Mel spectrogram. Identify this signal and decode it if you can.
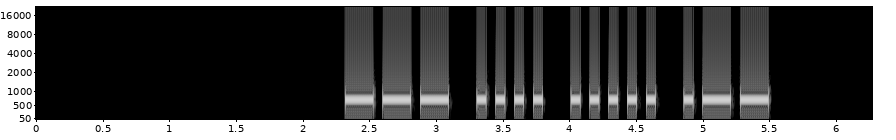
Morse code, heard as a keyed tone, about 17 wpm, 700 Hz. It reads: OH5W
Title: DXCC-100 Call Signs - 4 Characters - Repeated 3x - 17wpm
